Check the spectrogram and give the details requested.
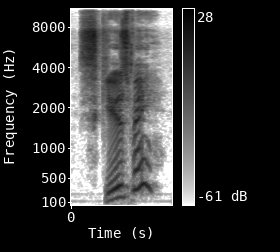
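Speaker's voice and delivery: high, incredulous "Excuse me?"; shocked that he'd threaten the tow; indignant excuse me. Retold or imitated. To the condo president, a high indignant "Excuse me?".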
